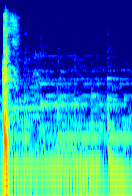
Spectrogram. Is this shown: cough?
yes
